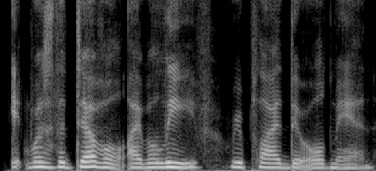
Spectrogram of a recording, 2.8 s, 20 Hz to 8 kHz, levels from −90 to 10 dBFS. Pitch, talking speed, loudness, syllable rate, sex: 195 Hz, 215 wpm, -18 LUFS, 5.5 syllables/s, female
